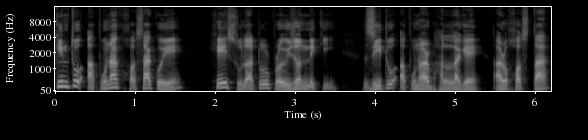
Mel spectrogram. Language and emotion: Assamese, neutral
